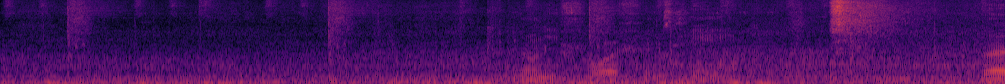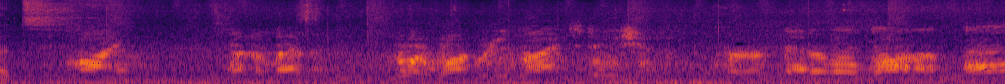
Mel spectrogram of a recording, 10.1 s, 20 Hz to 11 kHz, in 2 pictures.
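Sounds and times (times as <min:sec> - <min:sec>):
city bus engine rumbling while arriving at stop: 0:00.0 - 0:10.0
speech: 0:02.6 - 0:04.3, 0:04.9 - 0:10.0
city bus air brakes hissing: 0:04.1 - 0:04.6.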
